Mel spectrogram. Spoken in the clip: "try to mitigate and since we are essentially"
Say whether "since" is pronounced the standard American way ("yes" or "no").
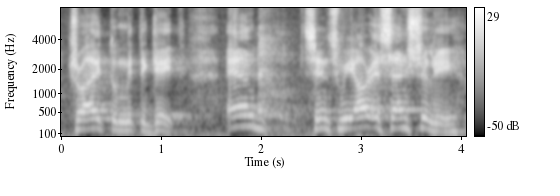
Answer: yes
